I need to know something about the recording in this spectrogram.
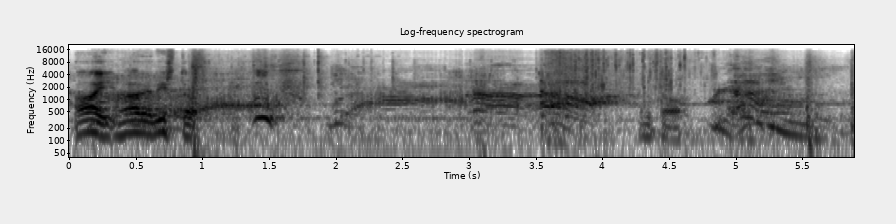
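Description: A zombie growls and snarls.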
